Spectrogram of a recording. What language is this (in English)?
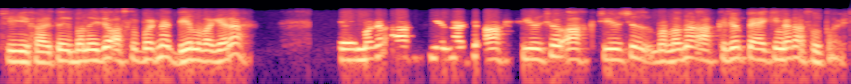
Kashmiri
